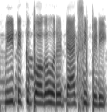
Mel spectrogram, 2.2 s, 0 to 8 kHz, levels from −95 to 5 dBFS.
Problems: background sounds at intervals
